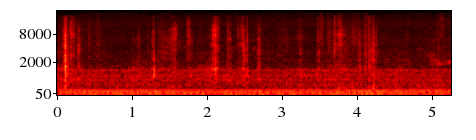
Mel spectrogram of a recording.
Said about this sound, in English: I'm just going to cut across all of these.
